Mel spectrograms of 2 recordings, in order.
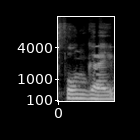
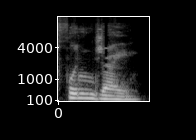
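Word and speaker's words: fungi: So, usually ang correct pronunciation nito is fungai but usually it is um pronounced as funji.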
